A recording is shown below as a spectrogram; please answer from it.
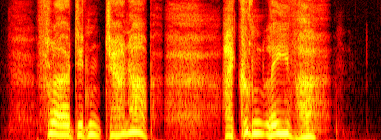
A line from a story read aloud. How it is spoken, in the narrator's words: Harry panted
